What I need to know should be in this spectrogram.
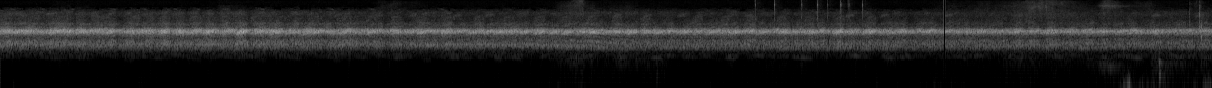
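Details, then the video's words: Night chorus of many frogs at a mountain village, a sound heard only at this time of year. Dense, continuous high trilling croaks fill the recording, with scattered clicks and a low thump near the end. "잠이 오지않은 밤 개구리 소리와 잠을 청해보세요"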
